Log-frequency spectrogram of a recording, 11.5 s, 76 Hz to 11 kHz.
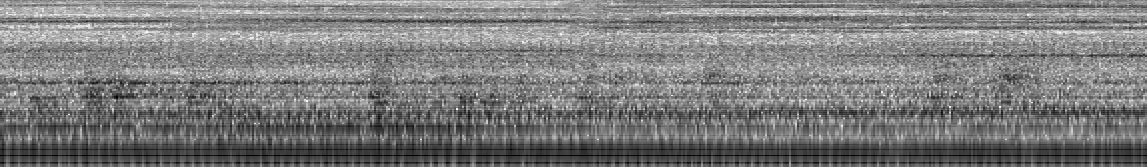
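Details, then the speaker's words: Chevrolet Corsa Classic after repair of loud engine noise and battery warning light, charging about 13.7-13.8 V; steady even idle hum with faint belt-drive whine, no knock or rattle; earlier noise gone, injection and battery lights off; normal idle. "apagou a luz da injeção da bateria o barulho que tava fazendo antes já não tá fazendo mais tá vendo ó"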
